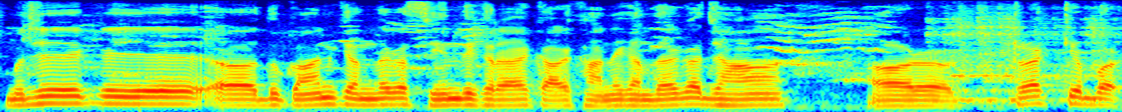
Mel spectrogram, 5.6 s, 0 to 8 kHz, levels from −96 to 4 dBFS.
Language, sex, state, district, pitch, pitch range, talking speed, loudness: Hindi, male, Madhya Pradesh, Katni, 120 Hz, 115-135 Hz, 190 wpm, -15 LUFS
